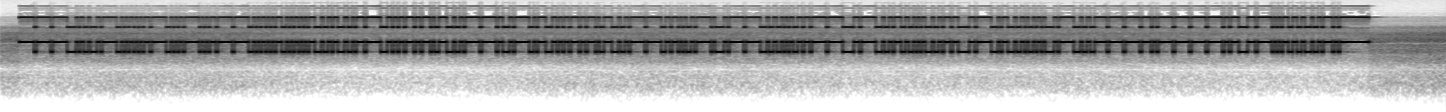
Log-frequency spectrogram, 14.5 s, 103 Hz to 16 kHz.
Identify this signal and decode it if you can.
RTTY (45.45 baud, 850 Hz shift), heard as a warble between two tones, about 2000 Hz centre, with radio static. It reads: RYRYRYRY AGN? AGN? PSE RPT UR QTH DE VK9YI K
